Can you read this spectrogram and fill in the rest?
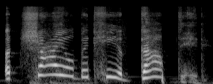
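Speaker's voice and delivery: indignant. Real, not acted. Outraged rant about hypocrisy.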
